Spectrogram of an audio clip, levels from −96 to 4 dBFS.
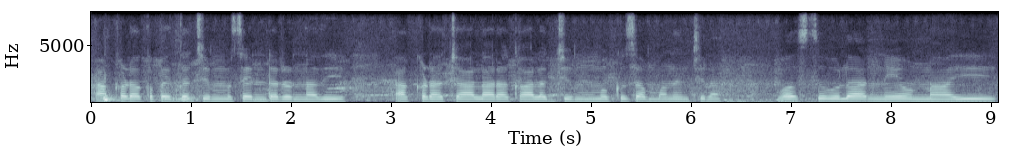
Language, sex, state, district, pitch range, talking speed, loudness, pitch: Telugu, female, Andhra Pradesh, Annamaya, 180-190 Hz, 80 wpm, -18 LUFS, 185 Hz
